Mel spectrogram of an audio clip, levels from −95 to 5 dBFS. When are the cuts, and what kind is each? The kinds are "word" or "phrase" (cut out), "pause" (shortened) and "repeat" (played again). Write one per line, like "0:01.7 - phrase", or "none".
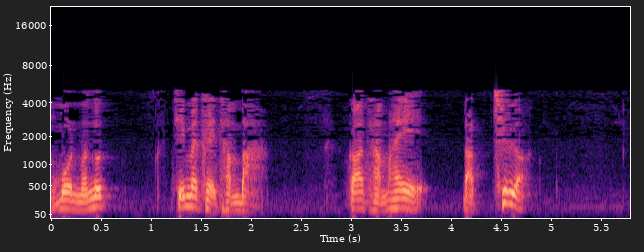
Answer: none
